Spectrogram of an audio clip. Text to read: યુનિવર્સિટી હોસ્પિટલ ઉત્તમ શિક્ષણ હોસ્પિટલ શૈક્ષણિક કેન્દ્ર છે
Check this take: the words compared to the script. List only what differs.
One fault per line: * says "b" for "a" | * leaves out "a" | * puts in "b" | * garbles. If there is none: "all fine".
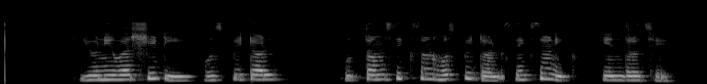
all fine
